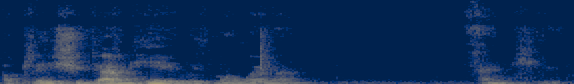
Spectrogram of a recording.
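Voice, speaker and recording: Heavy background noise surrounds a low-pitched man speaking a little slowly as he narrates a live puppet show at a gallery. He's playful and theatrical, talking with the audience between parts of the tale, captured by a distant mic in an echoey room.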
